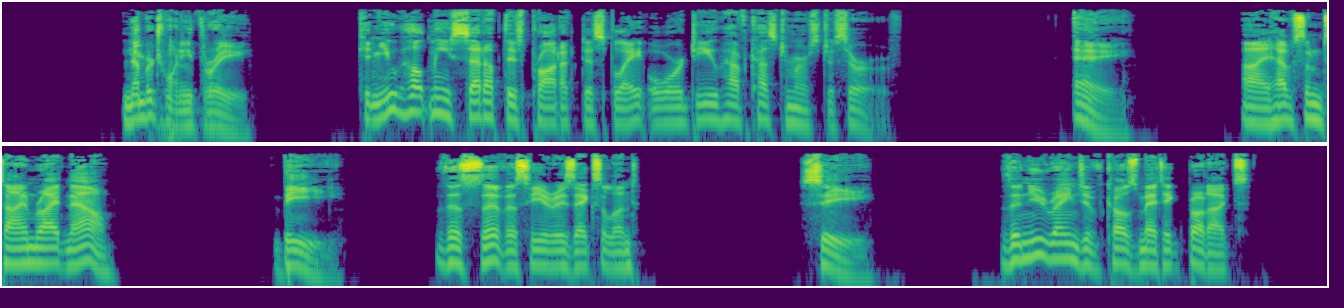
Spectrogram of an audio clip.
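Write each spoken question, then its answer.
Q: Can you help me set up this product display, or do you have customers to serve?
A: A: I have some time right now.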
